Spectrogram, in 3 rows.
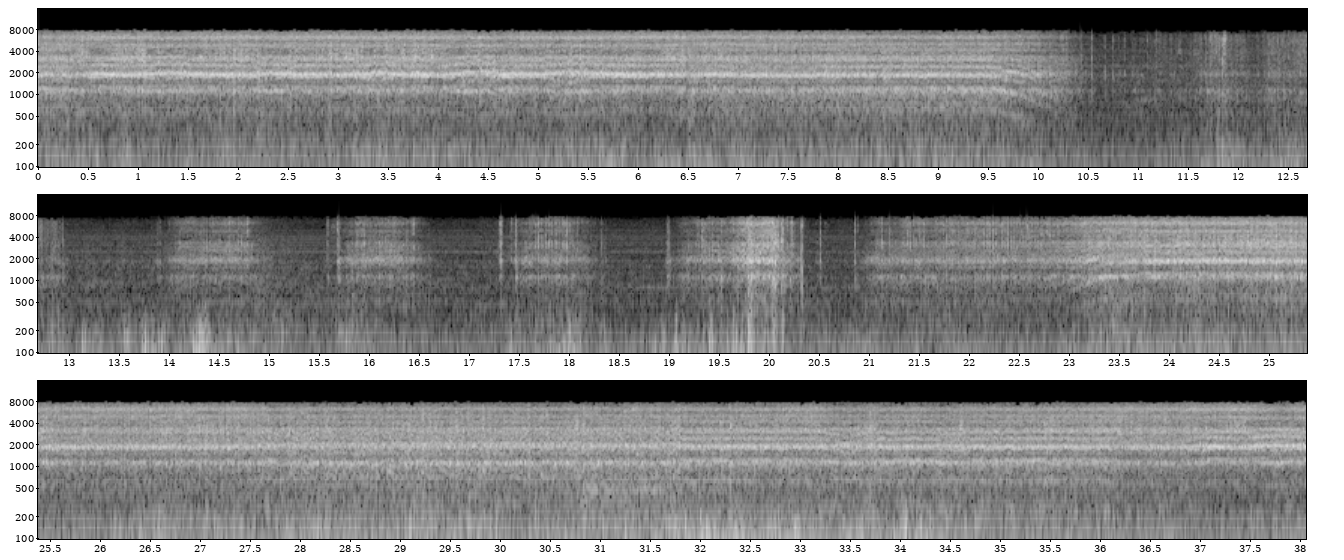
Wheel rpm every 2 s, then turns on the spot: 160, 160, 160, 160, 160, 30, 10, 40, 30, 20, 30, 110, 160, 160, 160, 160, 160, 160, 160.
10-14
